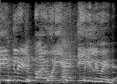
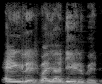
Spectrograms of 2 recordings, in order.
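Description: First: High Caribbean call, laughing through it; mock the local kid's Caribbean greeting while laughing. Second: Put-on deep Caribbean boy. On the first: Local kid calling out to the English visitor, laughing Caribbean accent. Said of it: "you hear them go". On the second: Ten-year-old calling out to the visitor, lower Caribbean voice. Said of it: "with a deeper voice than you".

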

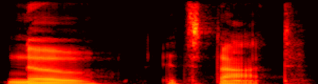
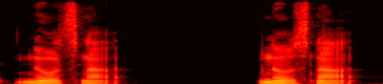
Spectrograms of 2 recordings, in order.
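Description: First: "not" with a hard, released T; aspirated T. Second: "not" ending in a held, silent T; stop T. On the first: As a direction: spit out the final T of "not". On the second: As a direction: swallow the T of "not". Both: Shown as a demonstration. Teacher contrasting two ways to say "not". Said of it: "Do you hear the difference".

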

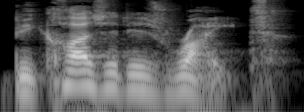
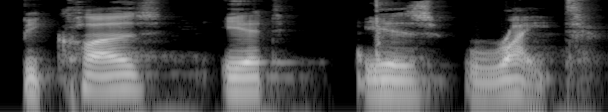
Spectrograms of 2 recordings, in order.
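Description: First: Said in the usual way. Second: Slow repeat. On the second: Acted.

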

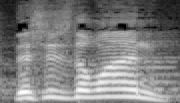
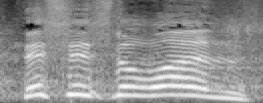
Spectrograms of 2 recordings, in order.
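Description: First: Said in the usual way. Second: "This is the one" higher and drawn out; slow, higher, emphatic declaration on "This is the one"; emphatic repeat. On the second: Acted. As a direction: stretch out "This is the one", pitched up. Servant's realization repeated for emphasis.

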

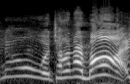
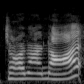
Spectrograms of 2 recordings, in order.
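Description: First: Higher, louder "John R. Mott" with the "Mott" punched and a laugh; correcting his friend at the coffee shop, thrilled and laughing; emphatic correction. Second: Puzzled question. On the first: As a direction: insist on "John R. Mott", bursting with excitement. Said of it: "And I'm like". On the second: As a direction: echo "John R. Mott" back as if you've never heard it. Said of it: "And she's like". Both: Retold or imitated.

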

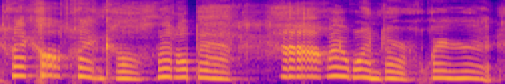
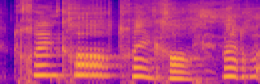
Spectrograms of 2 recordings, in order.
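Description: First: Bubbly drunk impression. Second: High, far-off bubbly tipsy voice; sing-song like a man full of champagne; bubbly drunk impression. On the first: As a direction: croon it like a tipsy champagne drinker. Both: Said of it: "bubbly quality to his voice".

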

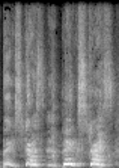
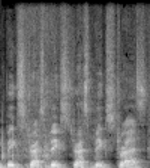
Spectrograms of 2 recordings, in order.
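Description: First: Very high panicked squeal; frantic squeal. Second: Said in the usual way. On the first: Acted. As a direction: squeal it as you dance around. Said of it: "And I was like".

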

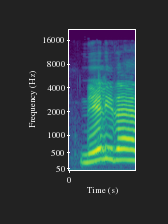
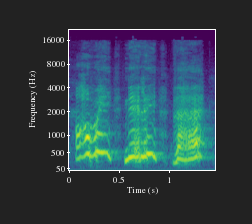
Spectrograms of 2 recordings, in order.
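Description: First: Loud, higher-pitched queenly retort; Queen repeating. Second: High, out-of-breath question; panting. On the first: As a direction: throw the words back loudly, with full breath. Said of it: "the Queen repeated". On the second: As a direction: gasp it out as an exhausted runner. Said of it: "managed to pant at last". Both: Acted.

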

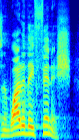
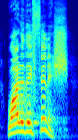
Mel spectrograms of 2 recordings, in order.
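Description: First: Said in the usual way. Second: "do" punched higher and louder; stress on do. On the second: Shown as a demonstration. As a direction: lean hard on "do" in Why do they finish.

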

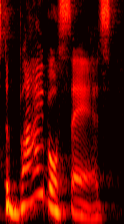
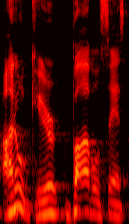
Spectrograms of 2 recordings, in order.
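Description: First: Said in the usual way. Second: Curt, dismissive jerk tone; arrogant dismissal. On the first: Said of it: "It is the right response". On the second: Shown as a demonstration. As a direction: brush them off like you don't care. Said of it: "present that in an arrogant manner".

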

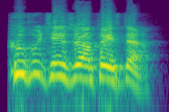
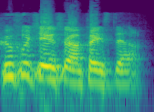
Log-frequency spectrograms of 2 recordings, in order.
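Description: First: High, loud outraged yell; loud drunk yell. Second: Loud outraged demand; loud drunk yell. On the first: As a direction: roar the question. Repeated rant, louder. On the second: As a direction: yell it at the room. Retold rant again. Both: Retold or imitated.

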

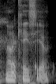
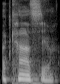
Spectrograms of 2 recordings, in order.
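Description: First: "Ocasio" said softer with ay: o-KAY-sio; mispronunciation repeated. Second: "Ocasio" repeated with ah: o-KAH-sio; corrected pronunciation. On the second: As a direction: try out Ocasio with an open Spanish a. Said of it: "The Spanish A is ah". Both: Shown as a demonstration.

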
